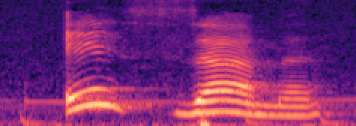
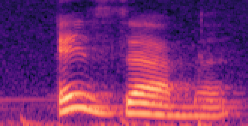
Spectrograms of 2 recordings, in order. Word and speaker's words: exame: When X is after the first letter of a phrase, mostly E, it's pronounced as Z. For example, exame, exame.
